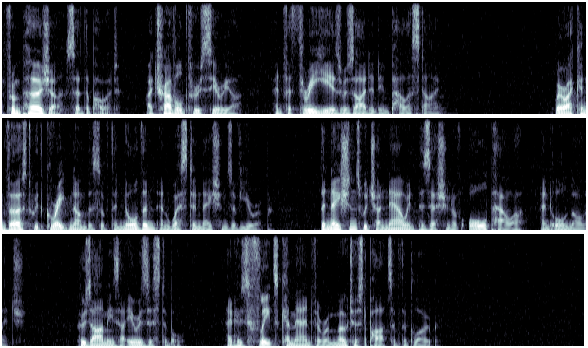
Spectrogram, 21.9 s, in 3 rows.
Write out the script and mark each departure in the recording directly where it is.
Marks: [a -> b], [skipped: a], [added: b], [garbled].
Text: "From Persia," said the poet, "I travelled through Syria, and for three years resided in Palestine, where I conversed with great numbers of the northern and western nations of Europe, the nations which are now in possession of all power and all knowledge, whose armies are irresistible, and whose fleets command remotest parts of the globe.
"From Persia," said the poet, "I travelled through Syria, and for three years resided in Palestine, where I conversed with great numbers of the northern and western nations of Europe, the nations which are now in possession of all power and all knowledge, whose armies are irresistible, and whose fleets command [added: the] remotest parts of the globe.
